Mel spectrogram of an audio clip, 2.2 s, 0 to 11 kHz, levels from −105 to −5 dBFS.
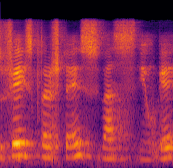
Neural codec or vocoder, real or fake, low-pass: codec, 16 kHz, about 1 kbps, DyCAST, with the encoder's durations; fake; 7.2 kHz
